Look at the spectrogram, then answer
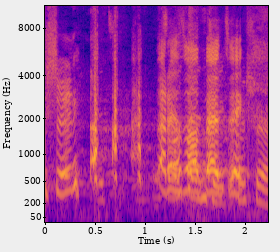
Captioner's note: laughing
